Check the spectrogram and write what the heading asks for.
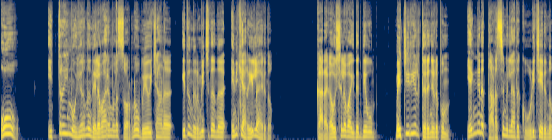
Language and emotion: Malayalam, surprised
